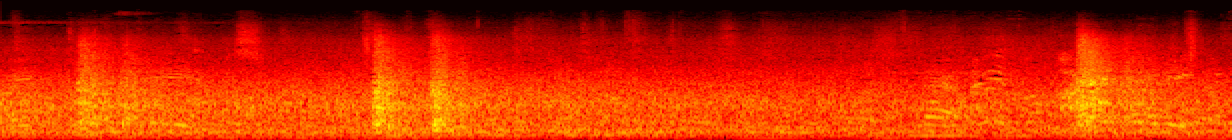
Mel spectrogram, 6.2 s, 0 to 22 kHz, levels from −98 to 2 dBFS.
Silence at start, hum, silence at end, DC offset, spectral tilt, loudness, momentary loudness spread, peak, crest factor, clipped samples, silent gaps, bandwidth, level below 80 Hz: 0 s; none; 0 s; under 0.1%; -3.5 dB/octave; -32 LUFS; 10 LU; -12 dBFS; 22 dB; under 0.1%; none; 16.5 kHz; -62 dBFS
